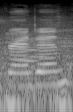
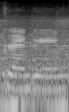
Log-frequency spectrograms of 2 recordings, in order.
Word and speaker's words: Grandin: I'm here with Grandin. I pronounced your last name right, didn't I? Grandine. Grandine. Okay, so I failed.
